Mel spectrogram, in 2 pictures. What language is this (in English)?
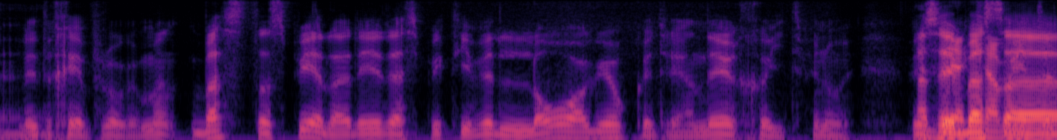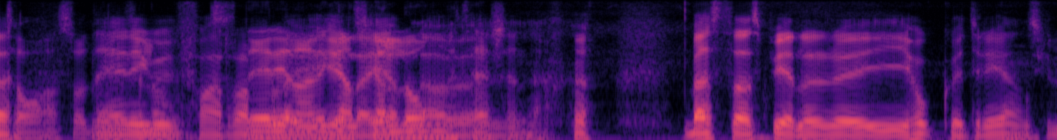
Swedish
